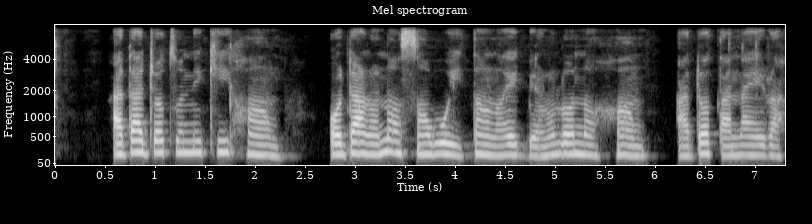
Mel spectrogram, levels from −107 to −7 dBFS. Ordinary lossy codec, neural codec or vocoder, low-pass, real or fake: none; vocoder, 44.1 kHz, 128 mel bands, Pupu-Vocoder; 7.2 kHz; fake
